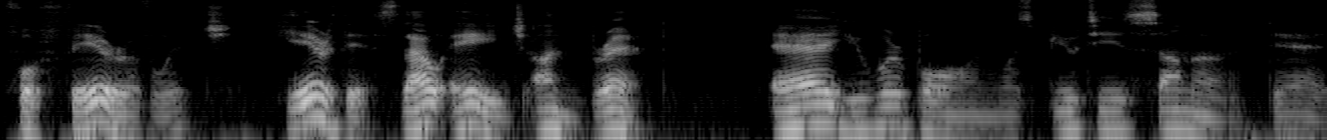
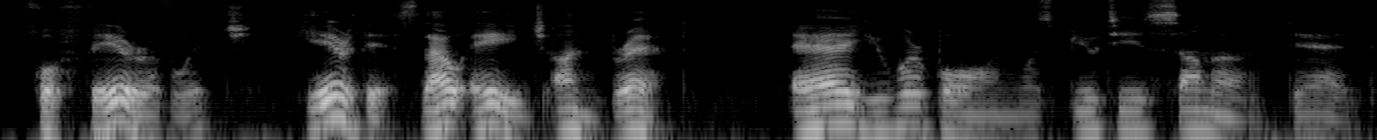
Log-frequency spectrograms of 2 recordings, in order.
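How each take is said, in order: The two takes are said the same way.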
